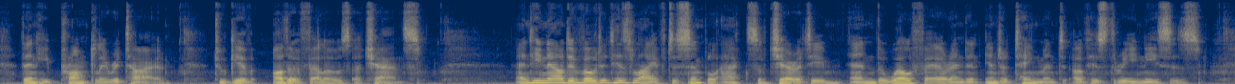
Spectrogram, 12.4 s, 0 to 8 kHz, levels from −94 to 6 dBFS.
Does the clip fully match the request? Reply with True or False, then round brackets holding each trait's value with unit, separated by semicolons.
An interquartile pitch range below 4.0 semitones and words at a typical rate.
False (4.3 semitones; 150 wpm)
